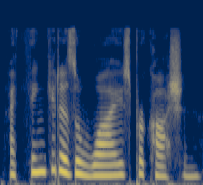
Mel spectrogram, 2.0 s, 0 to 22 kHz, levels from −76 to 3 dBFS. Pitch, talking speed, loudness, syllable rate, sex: 240 Hz, 205 wpm, -16 LUFS, 4.9 syllables/s, female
